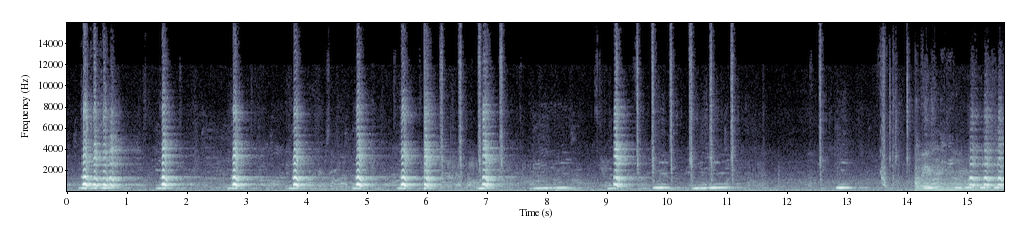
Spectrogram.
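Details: Several siamang apes at the Tulsa Zoo give loud hooting barks about once a second, then softer low falling notes, ending with a harsh burst of stacked calls.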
